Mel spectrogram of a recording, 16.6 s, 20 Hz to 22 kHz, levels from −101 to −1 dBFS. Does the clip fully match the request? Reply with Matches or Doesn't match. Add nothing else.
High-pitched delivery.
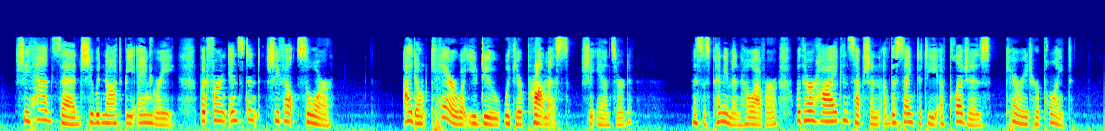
Matches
